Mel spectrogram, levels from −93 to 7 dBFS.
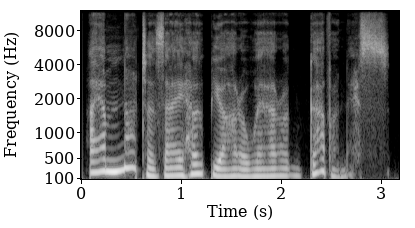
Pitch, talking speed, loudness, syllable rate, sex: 170 Hz, 205 wpm, -15 LUFS, 5.4 syllables/s, female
